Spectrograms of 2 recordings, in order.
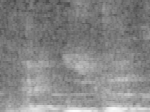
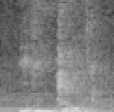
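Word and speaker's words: Igel: Eagle is German for hedgehog. Is it? Weirdly, yes. It's spelled I-G-E-L. Eagle.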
